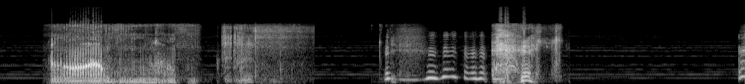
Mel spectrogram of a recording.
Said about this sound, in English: You hear the grunts and snores and smacking lips of Gurn from the other side of the dome, breaking this silence.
